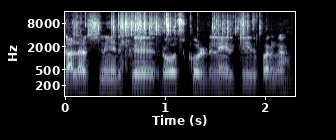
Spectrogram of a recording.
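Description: A man talking continuously, with a light rattling of plastic-wrapped earring cards being handled.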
